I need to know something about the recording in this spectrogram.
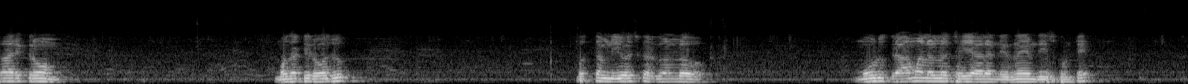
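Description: A man speaks forcefully into a microphone over a loudspeaker, in short bursts with pauses.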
